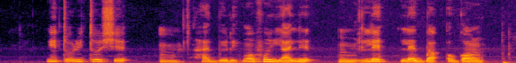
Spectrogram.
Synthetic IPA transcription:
nĩ˦to˧ɾi˦to˦ʃe˧˨ | a˨ɡ͡be˨ɾe˨w̃ɔ̃˦fũ˦i˨ja˨˦lẽ˦˨ | le˦ | lɛ˦ɡ͡ba˧ɔ˨ɡɔ̃˦ɾ̃ũ˧

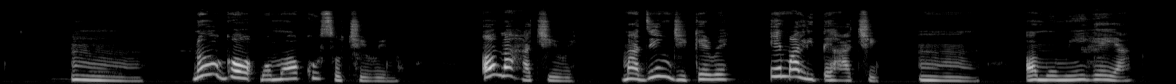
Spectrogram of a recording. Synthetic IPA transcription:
m̩˨ | nʊ˦ɡɔ˦˨k͡pɔ˨m˦ɔ˦kʊ˦so˨t͡ʃi˨ɾi˨nʊ˨ | ɔ˦la˦ɦa˨t͡ʃi˨ɾi˨ | ma˨dɪ˦n̩˦d͡ʒi˨ke˦ɾe˦ | ɪ˦ma˦li˨te˨ɦa˨t͡ʃɪ˨ | m̩˨ | ɔ˦mʊ˨m˦i˦ɦe˦ja˦

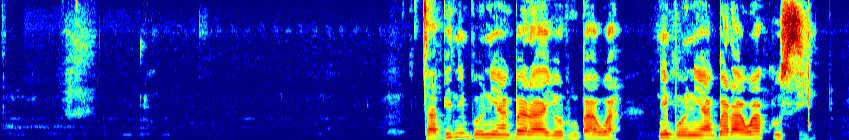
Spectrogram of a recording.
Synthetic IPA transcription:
ta˨bi˦nĩ˦bo˧nĩ˧a˧ɡ͡ba˦ɾa˧jo˧ɾu˨ba˨˦wa˦˨ | nĩ˦bo˧nĩ˧a˧ɡ͡ba˦ɾa˧˨wa˦ku˦˨si˨˦

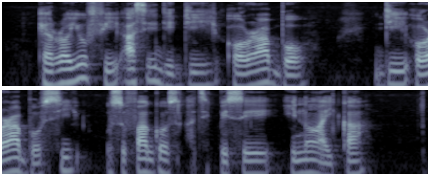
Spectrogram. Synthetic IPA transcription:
ɛ˨ɾɔ˧joː˦˨fi˧a˧si˦di˨di˧ɔ˨ɾa˦bɔ˨˦ | di˧ɔ˦˨ɾa˦bɔ˨˦si˦ | o˧˨su˨fa˦ɡɔ˦˨sa˨ti˧k͡pe˨se˧i˧nã˦a˧˨ji˨ka˦

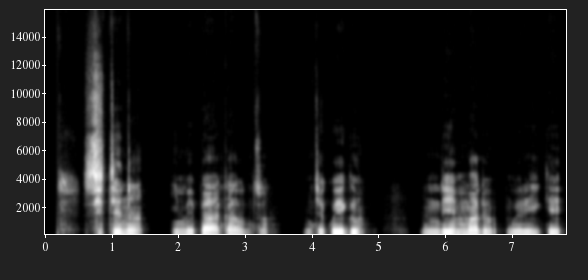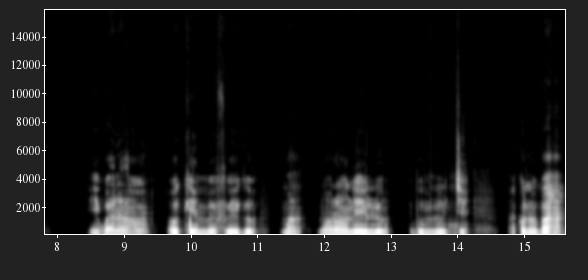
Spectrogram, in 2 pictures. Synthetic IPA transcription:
si˨te˦na˨ | i˦me˨pa˦a˨ka˦ʊ˨n̩˨tʊ̰˨ | n̩˦t͡ʃḛ˦kʷe˦ɡo˦ | n̩˦dɪ˦m̩˦ma˦dʊ̰˨ŋʷe˨ɾe˨i˦ke˦ | ɪ̰˦ɡ͡ba˨ɾa˨ɦʊ˦ | o˦ke˦m̩˦me˦fu˨e˦ɡo˦ | ma˨ | nɔ˨ɾɔ˦ne˦lu˦ | e˨bu˨m̩˨nu˦t͡ʃe˨ | a̰˨kʊ˨nʊ˨ba˦ɦa˦

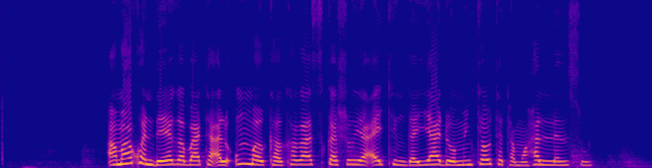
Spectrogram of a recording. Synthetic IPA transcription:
ʔa˨maː˦kʷɔ˨nda˨ja˦ɡɐ˨baː˦ta˨ʔa˨lʔʊ˦mːɐ˨rkɐ˨rkɐ˦ɽaː˦sʊ̥˦ka˨ʃɪ˦ɽja˨ʔa˦jkʲɪ˨ŋɡɐ˨jːaː˦doː˨mɪ˦ŋkʲa˦wta˨ta˨mʊ˨ɦa˦lːɪ˦nsu˨ʔ

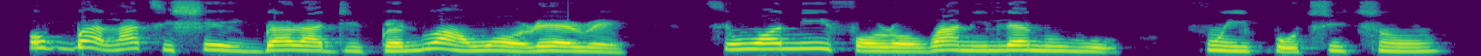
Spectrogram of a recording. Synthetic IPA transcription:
o˦ɡ͡ba˦˨la˨˦ti˧ʃe˧i˨ɡ͡ba˨˦ɾa˧di˨k͡pɛ˨lu˨˦a˦˨w̃ɔ̃˧ɔ˨ɾɛ˨ɾɛ˨ | ti˦w̃ɔ̃˦nĩ˦i˦˨fɔ˨ɾɔ˨wa˨˦nĩ˧lɛ˦nũ˧wo˨ | fũ˦i˦˧k͡po˨tĩ˨˦tũ˧˦

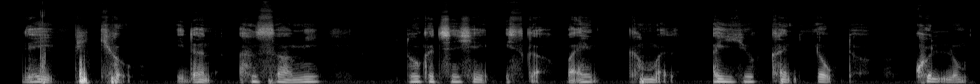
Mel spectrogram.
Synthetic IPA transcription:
za˦˨j | bɪ˦kʲʰa˦˨w | ʔɪ˨dɐ˦ŋ | ʔa˦nsaː˨mi˦ | loː˦kɐ˨t͡ʃɪ˦nʃɪ˦˨ŋʔɪ˦ska̰˨ba̰ː˦jɐ˦ŋ | kʰɐ˦mːɐ̰˨la˨ | ʔa˦jːʊ˦kʰɐ˨ɲja˦˨wd̥a˨ | kʷʰʊ˦lːʊ˦m

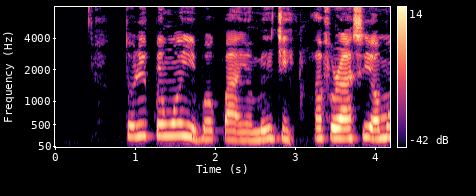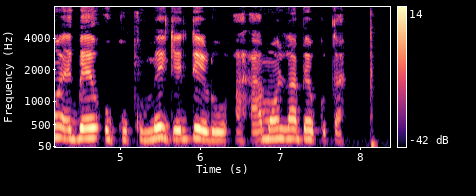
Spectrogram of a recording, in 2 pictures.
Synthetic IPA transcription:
to˧ɾi˦k͡pe˦w̃ɔ̃˦j̃ĩ˦˨bɔ˧k͡pa˧a˨j̃ɔ̃˨me˨˦d͡ʒi˦˨ | a˧fu˧ɾa˧si˦ɔ˧mɔ̃˦ɛ˧ɡ͡bɛ˦o˨kũ˨kũ˨me˦˨d͡ʒe˨˦de˦˨ɾo˧a˨ha˨˦mɔ̃˦la˦bɛ˦o˨ku˨˦ta˧˨

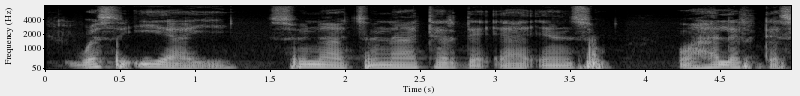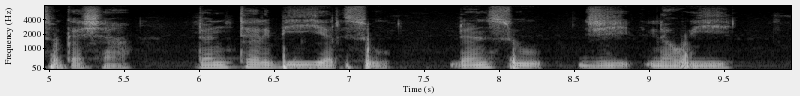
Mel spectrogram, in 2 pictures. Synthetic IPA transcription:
wɐ˦su˦ʔɪ˦jaː˨jiː˦ | sʊ˦naː˨tʰʊ˦naː˦tɐ˦rda̰˨jaː˦ʔɐ˦nsṵ˨ʔ | wa̰˨ɦa˦lɐ˨rda˨sʊ˦ka˨ʃa˦ | dɔ˦ntɐ˦rbɪ˦jɐ˨rsṵ˨ | dɔ˦nsu˨ | d͡ʒiː˦na˦wjiː˦

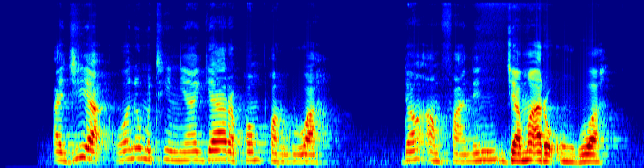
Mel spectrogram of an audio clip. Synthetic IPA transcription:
ʔa˨d͡ʒɪ˦ja˨wɐ˦ni˦mʊ˨tʊ˦˨mjaː˦ɡʲaː˦ɽa˨ɸɔ˦mpʰɔ˨nɽʊ˦waː˦ | dɔ˦ŋʔa˨mɸaː˨nɪ˦nd͡ʒɐ˨ma˦ʔa˨rʔʊ˨ŋɡʷʊ˦waː˦

